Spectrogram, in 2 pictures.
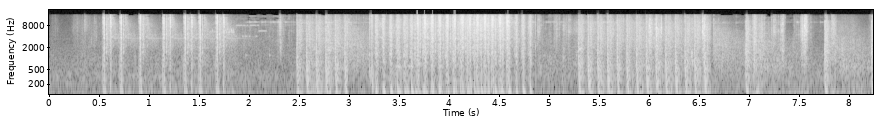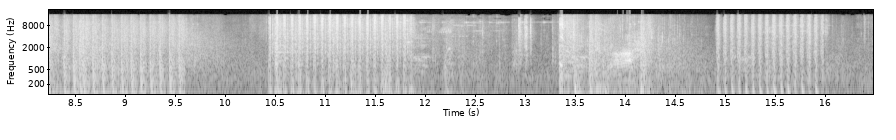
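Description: AS VAL rifle gunfire in the shooter game Contract Wars: loud, close bursts of rapid automatic fire, some short and some sustained for a second or more, separated by brief quiet gaps.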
